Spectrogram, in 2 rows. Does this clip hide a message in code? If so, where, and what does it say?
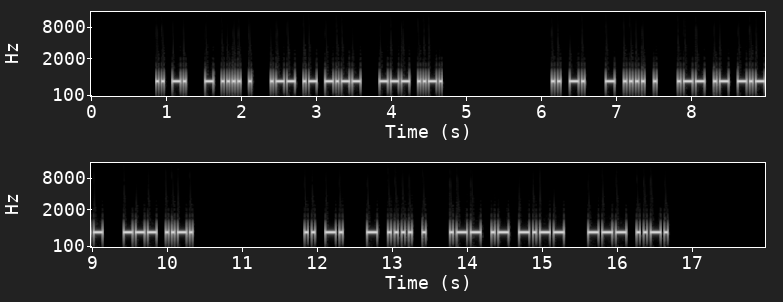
Yes: Morse code from 0.9 to 16.7 s, heard as a keyed tone, about 29 wpm, 700 Hz. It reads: IN THE WAY OF IN THE WAY OF IN THE WAY OF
